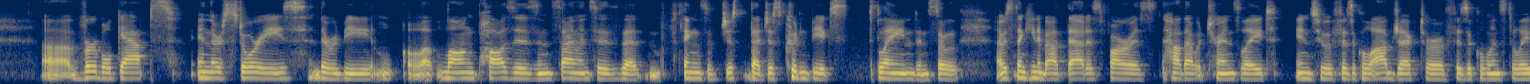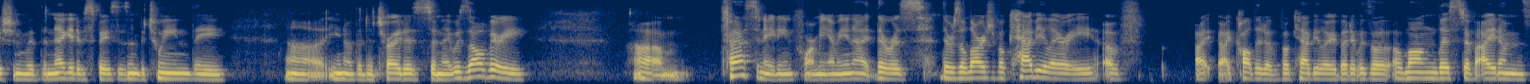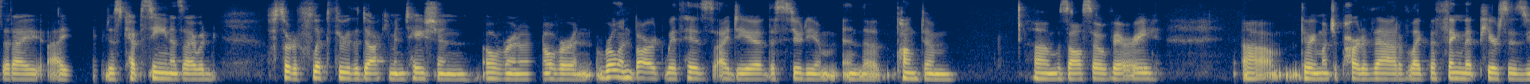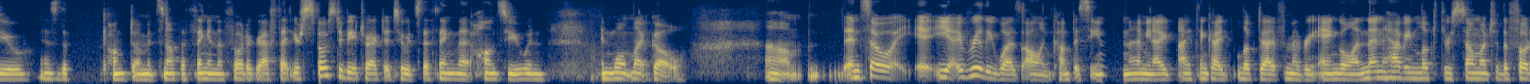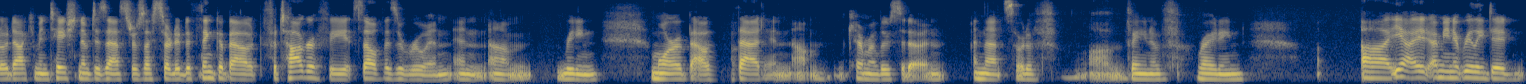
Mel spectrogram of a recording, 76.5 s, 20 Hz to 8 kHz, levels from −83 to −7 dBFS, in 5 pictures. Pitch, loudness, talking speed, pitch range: 150 Hz, -24 LUFS, 190 wpm, 145-165 Hz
